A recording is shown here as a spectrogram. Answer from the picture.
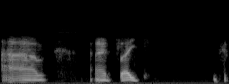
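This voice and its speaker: A man with an Australian accent speaks with lively intonation. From Gold Coast, Australia. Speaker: endurance runner. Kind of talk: interview. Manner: casual, slangy.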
